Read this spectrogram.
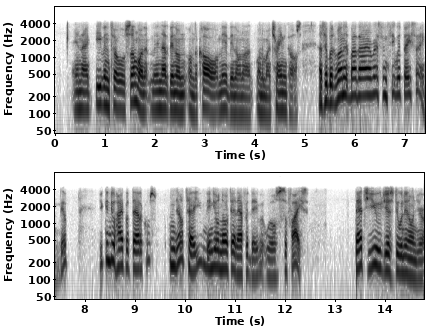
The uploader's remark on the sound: Conference Call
